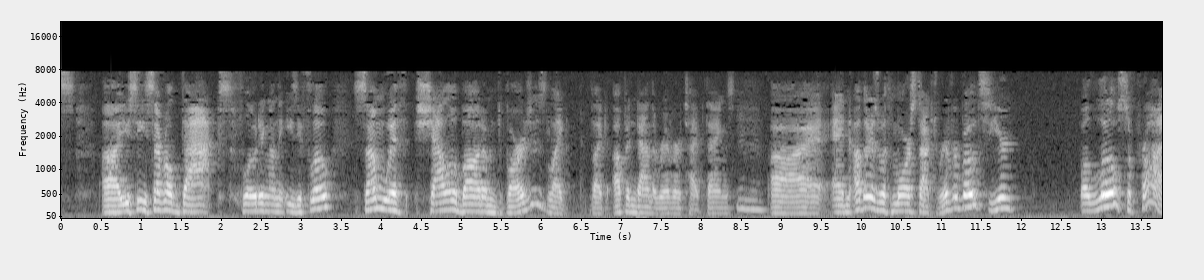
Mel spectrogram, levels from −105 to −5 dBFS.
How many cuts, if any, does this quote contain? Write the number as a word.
zero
